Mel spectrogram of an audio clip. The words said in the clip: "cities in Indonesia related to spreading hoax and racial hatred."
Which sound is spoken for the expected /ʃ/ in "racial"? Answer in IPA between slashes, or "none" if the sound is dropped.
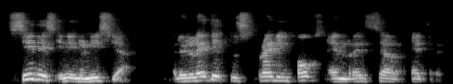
/s/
